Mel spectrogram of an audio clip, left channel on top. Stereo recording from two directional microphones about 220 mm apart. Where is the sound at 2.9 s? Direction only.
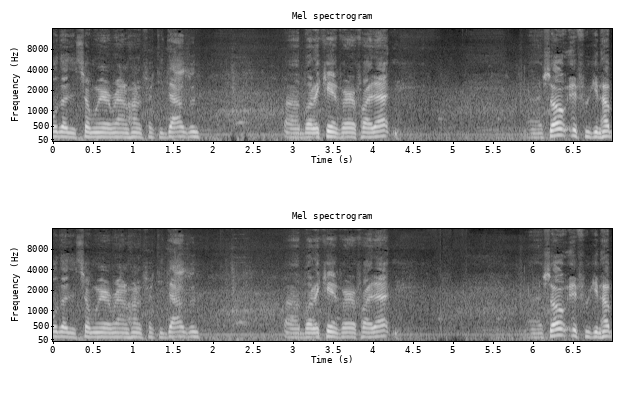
15° left (ahead or behind).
